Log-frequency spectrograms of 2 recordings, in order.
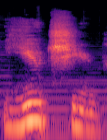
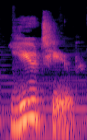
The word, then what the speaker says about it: YouTube: pronunciation for this platform an English person will say YouTube with the y YouTube is why we say chube but Americans will say YouTube.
